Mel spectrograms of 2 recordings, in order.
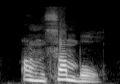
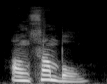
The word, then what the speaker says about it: ensemble: Esta palabra significa conjunto y se pronuncia ensemble, ensemble. A teacher's pet es el alumno favorito del profesor.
